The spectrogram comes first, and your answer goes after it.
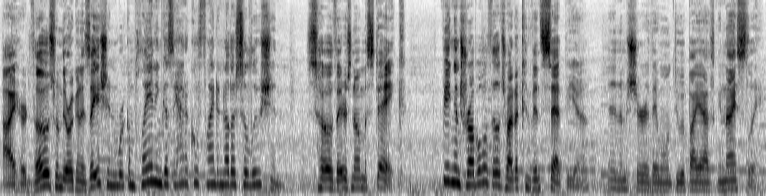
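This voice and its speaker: A man's voice: fairly high pitch, expressive, fast talker, music in the background, natural voice. A man acting a cocky, playful young gangster gunman in an audio drama, bantering in breezy slang. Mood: playful, animated.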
